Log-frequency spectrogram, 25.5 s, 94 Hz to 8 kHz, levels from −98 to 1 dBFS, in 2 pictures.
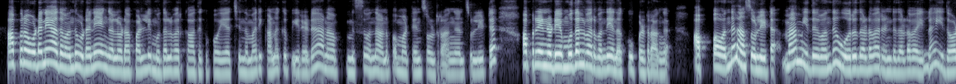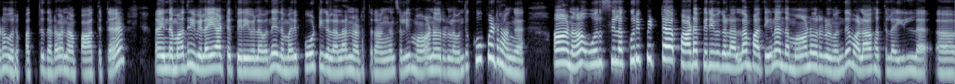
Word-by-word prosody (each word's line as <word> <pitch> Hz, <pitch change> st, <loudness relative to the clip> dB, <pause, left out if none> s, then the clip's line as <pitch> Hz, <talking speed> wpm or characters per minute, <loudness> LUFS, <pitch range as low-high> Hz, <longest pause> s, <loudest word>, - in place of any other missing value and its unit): அப்புறம் 280 Hz, 0 st, +3 dB
உடனே 265 Hz, +3 st, +4 dB
அது 265 Hz, -3 st, +4 dB
வந்து 215 Hz, +3 st, +1 dB
உடனே 210 Hz, +5 st, +1 dB
எங்களோட 190 Hz, -4 st, 0 dB
பள்ளி 190 Hz, +3 st, -2 dB
முதல்வர் 190 Hz, +1 st, -4 dB
காதுக்கு 175 Hz, -1 st, -8 dB
போயாச்சு. 170 Hz, -1 st, -6 dB
இந்த 175 Hz, -, -5 dB
மாதிரி 185 Hz, +3 st, -5 dB
கணக்கு 200 Hz, +3 st, -5 dB
பீரியட்டு 180 Hz, +5 st, -5 dB
ஆனா 210 Hz, -4 st, -3 dB, 0.3 s
மிஸ் 180 Hz, 0 st, -4 dB
வந்து 190 Hz, -1 st, -3 dB
அனுப்ப 170 Hz, +1 st, -7 dB
மாட்டேன்னு 170 Hz, 0 st, -6 dB
சொல்றாங்கன்னு 165 Hz, 0 st, -7 dB
சொல்லிட்டு. 170 Hz, -, -3 dB, 0.4 s
அப்புறம் 270 Hz, +1 st, +3 dB
என்னுடைய 240 Hz, -2 st, +6 dB
முதல்வர் 250 Hz, -2 st, +4 dB
வந்து 200 Hz, +2 st, +1 dB
என்ன 190 Hz, -, 0 dB
கூப்டுறாங்க. 180 Hz, -4 st, -4 dB, 0.4 s
அப்ப 220 Hz, +1 st, +1 dB
வந்து 245 Hz, +10 st, +2 dB
நான் 245 Hz, -2 st, +5 dB
சொல்லிட்டேன். 190 Hz, -2 st, +2 dB
மேம் 300 Hz, +3 st, +3 dB
இது 210 Hz, -1 st, +1 dB
வந்து 230 Hz, +9 st, -1 dB
1 200 Hz, +1 st, +2 dB
தடவ 205 Hz, +2 st, 0 dB
2 180 Hz, 0 st, -4 dB
தடவ 185 Hz, +1 st, -2 dB
இல்ல, 220 Hz, +1 st, -5 dB
இதோட 185 Hz, 0 st, -1 dB
ஒரு 180 Hz, -, -10 dB
10 175 Hz, +4 st, -15 dB
தடவ 190 Hz, +4 st, -2 dB
நான் 175 Hz, 0 st, -6 dB
பாத்துட்டேன். 175 Hz, +8 st, -2 dB, 0.5 s
அ -, -, +2 dB
இந்த 210 Hz, -1 st, +2 dB
மாதிரி 255 Hz, +4 st, 0 dB
விளையாட்டுப் 215 Hz, 0 st, +2 dB
பிரிவுல 185 Hz, -1 st, +2 dB
வந்து 240 Hz, +5 st, +1 dB
இந்த 200 Hz, -, -2 dB
மாரி 200 Hz, +2 st, -1 dB
போட்டிகளலாம் 200 Hz, -5 st, -1 dB
நடத்துறாங்கன்னு 175 Hz, +1 st, -6 dB
சொல்லி 205 Hz, +4 st, -3 dB
மாணவர்கள 185 Hz, -1 st, -2 dB
வந்து 235 Hz, +6 st, -7 dB
கூப்டுறாங்க. 325 Hz, -, +2 dB, 0.6 s
ஆனா 275 Hz, -5 st, +5 dB, 0.2 s
ஒரு 290 Hz, -, +1 dB
சில 310 Hz, -1 st, +1 dB, 0.2 s
குறிப்பிட்ட 355 Hz, +1 st, 0 dB, 0.2 s
பாடப் 275 Hz, +1 st, +5 dB
பிரிவுகள் 250 Hz, -3 st, 0 dB
எல்லாம் 260 Hz, -1 st, 0 dB
பாத்தீங்கன்னா, 225 Hz, +4 st, +1 dB
அந்த 235 Hz, -, 0 dB
மாணவர்கள் 220 Hz, -3 st, 0 dB
வந்து 205 Hz, +9 st, -3 dB
வளாகத்துல 200 Hz, -1 st, -1 dB
இல்ல, 195 Hz, -1 st, -5 dB, 0.3 s
அ -, -, -2 dB
205 Hz, 170 wpm, -19 LUFS, 185-240 Hz, 0.6 s, என்னுடைய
